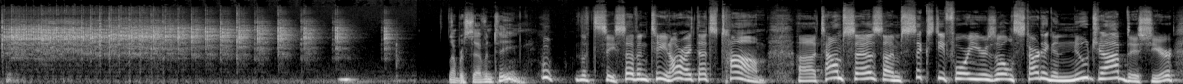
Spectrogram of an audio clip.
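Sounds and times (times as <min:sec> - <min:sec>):
18-number prize wheel spinning with ratcheting clicks: 0:00.0 - 0:04.2
speech: 0:04.5 - 0:11.8.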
